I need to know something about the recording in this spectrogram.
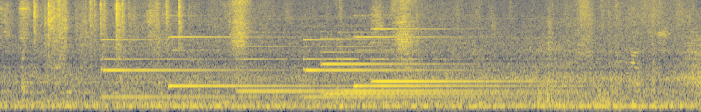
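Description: A level crossing bell rings and drops in pitch as the train passes.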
